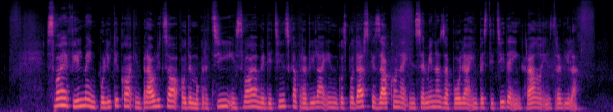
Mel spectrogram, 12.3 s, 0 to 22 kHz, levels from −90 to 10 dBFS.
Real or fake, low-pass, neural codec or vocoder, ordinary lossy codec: fake; none; vocoder, 44.1 kHz, 128 mel bands every 512 samples, BigVGAN v2; none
